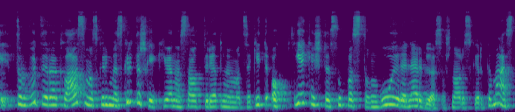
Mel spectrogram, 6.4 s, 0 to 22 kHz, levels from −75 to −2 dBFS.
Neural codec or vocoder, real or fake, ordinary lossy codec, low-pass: none; real; MP3, 96 kbps; 14.4 kHz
